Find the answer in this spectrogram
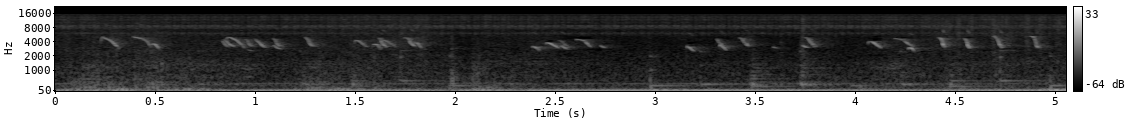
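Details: Five-day-old baby chicks in a brooder after a worm is added, giving a busy stream of short, high, downslurred peeps from several birds at once, with a steady low hum underneath.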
